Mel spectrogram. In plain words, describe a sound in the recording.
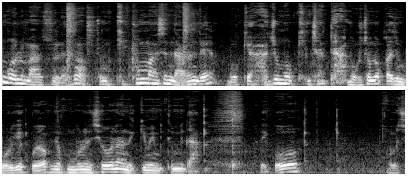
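A wooden spoon stirs and scoops through soup.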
